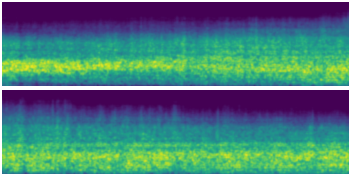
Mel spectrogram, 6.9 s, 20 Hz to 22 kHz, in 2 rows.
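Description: Jet noise from a low formation of Blue Angels F/A-18 Super Hornets, their GE F414 engines roaring overhead as one loud, steady rush.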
